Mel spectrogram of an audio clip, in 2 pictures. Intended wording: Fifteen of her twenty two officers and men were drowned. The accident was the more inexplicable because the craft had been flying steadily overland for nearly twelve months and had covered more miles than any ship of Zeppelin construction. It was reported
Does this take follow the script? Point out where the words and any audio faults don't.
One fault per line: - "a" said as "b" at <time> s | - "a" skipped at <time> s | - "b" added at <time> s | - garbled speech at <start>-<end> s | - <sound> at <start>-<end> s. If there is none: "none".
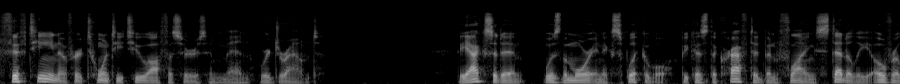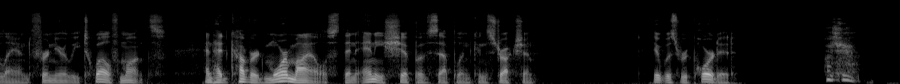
- sneeze at 17.2-17.8 s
